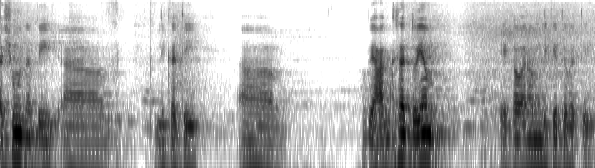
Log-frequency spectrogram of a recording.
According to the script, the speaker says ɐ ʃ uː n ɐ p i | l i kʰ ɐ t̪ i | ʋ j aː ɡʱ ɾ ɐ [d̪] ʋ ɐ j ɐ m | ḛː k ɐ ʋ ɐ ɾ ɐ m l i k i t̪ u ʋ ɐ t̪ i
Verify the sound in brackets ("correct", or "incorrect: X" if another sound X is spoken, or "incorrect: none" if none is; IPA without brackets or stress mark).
correct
